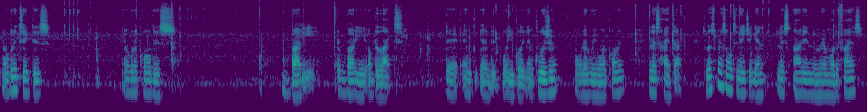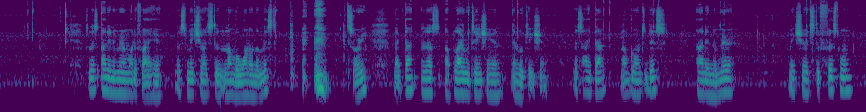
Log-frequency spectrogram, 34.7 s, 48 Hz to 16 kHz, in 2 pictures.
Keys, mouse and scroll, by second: 0.0-0.8 right drag, 1.7-10.3 drag, 4.0 BackSpace, 8.4 Return, 10.3-15.7 middle drag, 12.6 h, 13.6-13.9 scroll down 2, 14.6 alt+h, 14.7 scroll up 2, 15.3-15.7 scroll up 2, 15.7 right click, 17.1-17.9 drag, 18.3-21.9 drag, 20.3-20.8 scroll down 2, 20.8-21.6 scroll down 1, 21.6 scroll down 1, 21.9 scroll up 2, 23.2 click, 25.8 ctrl+a, 29.4 h, 29.8 right click, 30.9-34.4 drag, 33.0-33.9 scroll down 2, 34.2-34.6 scroll up 4.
